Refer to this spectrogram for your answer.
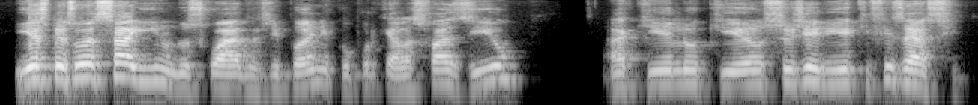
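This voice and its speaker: A man with an unremarkable speaking voice talks at a fairly high pitch with ordinary pitch variation. The background is quiet. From Brazil, Santos, São Paulo state. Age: 60s. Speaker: holistic therapist. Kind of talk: interview. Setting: live stream.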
